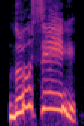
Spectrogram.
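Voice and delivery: high loud call from the shadows; distant voice calling from the shadows. A narrator's reading. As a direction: call her name from the dark. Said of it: "a voice called out".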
